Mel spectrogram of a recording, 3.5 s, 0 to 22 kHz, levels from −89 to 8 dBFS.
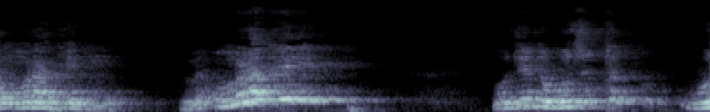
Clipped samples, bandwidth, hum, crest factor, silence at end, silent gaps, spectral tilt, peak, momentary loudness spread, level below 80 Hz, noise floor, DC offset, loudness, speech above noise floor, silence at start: under 0.1%; 7.4 kHz; none; 18 dB; 0 s; none; -9.5 dB/octave; -4 dBFS; 19 LU; -70 dBFS; -70 dBFS; under 0.1%; -22 LUFS; 50 dB; 0 s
